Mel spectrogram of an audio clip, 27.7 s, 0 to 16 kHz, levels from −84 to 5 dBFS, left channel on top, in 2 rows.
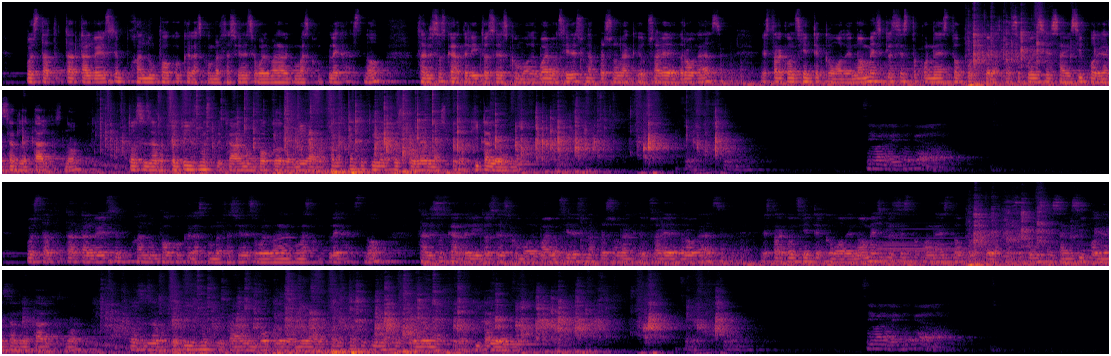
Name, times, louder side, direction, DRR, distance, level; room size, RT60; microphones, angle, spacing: voice 1, 0.3-9.0 9.5-20.4, left 4 dB, 90° left, 0.3 m, -36 dB
sound 1, 5.2-21.2, equal, 35° left, 0.6 m, -46 dB
Piano, 10.9-20.5, right 3 dB, 55° right, 0.6 m, -57 dB
sound 2, 12.0-13.4 13.7-22.9, left 2 dB, 65° left, 0.9 m, -38 dB
voice 2, 22.8-23.1 24.6-25.7 26.2-26.3, equal, 15° right, 1.5 m, -51 dB
4.3 x 4.3 x 2.8 m
head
